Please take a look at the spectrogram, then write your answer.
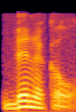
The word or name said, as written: binnacle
